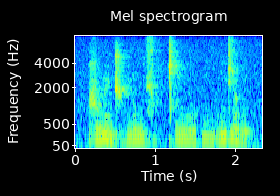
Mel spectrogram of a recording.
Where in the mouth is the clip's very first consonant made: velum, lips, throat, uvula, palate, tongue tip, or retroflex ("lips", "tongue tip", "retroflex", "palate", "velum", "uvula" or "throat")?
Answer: retroflex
